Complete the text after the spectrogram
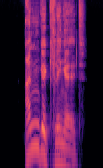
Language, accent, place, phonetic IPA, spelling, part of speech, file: German, Germany, Berlin, [ˈanɡəˌklɪŋl̩t], angeklingelt, verb, De-angeklingelt.ogg
- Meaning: past participle of anklingeln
